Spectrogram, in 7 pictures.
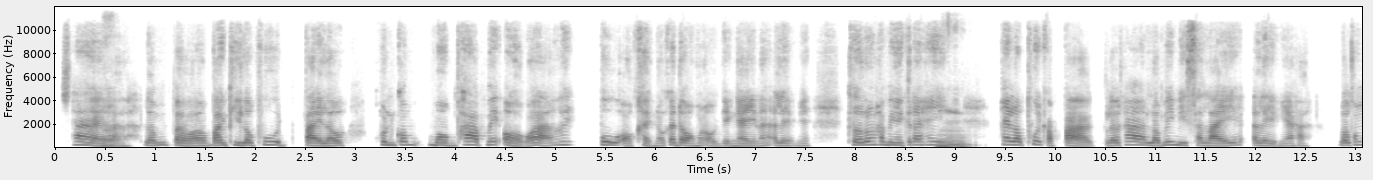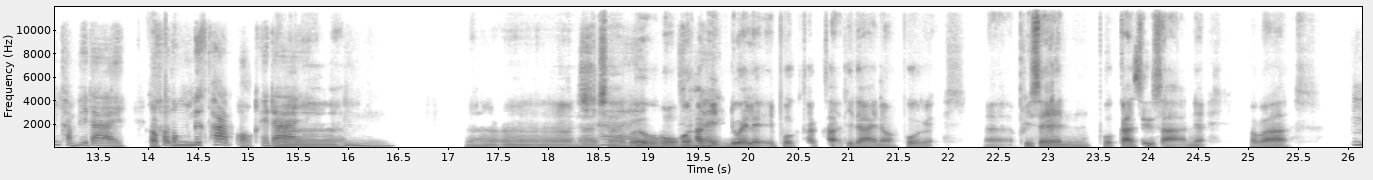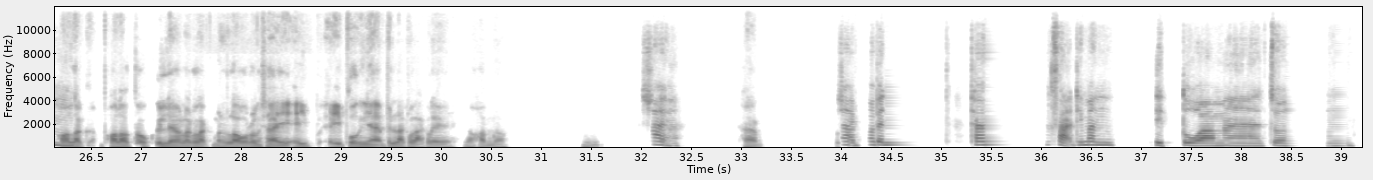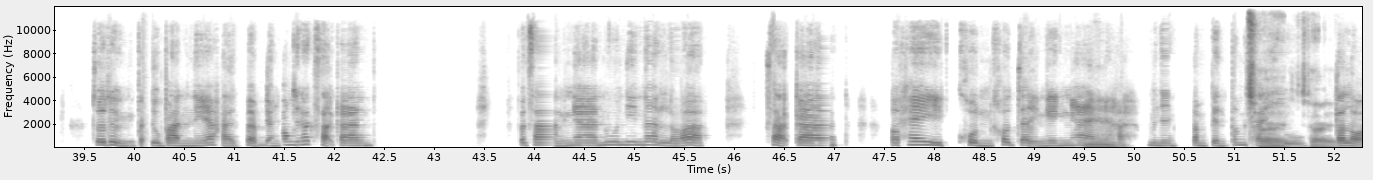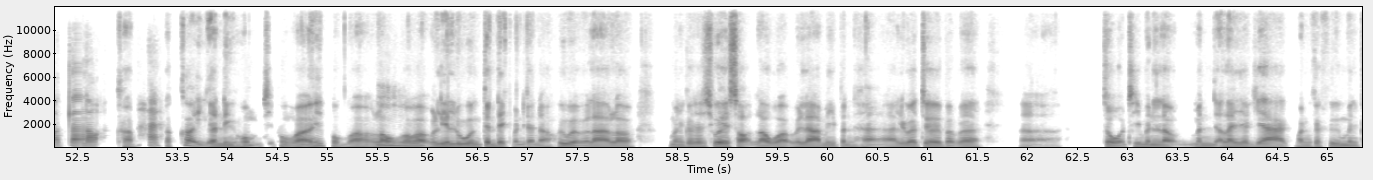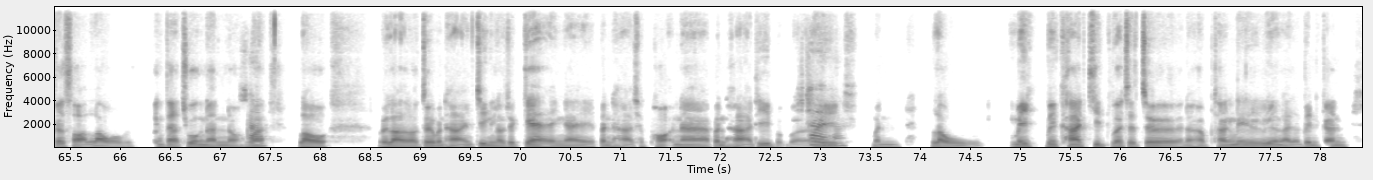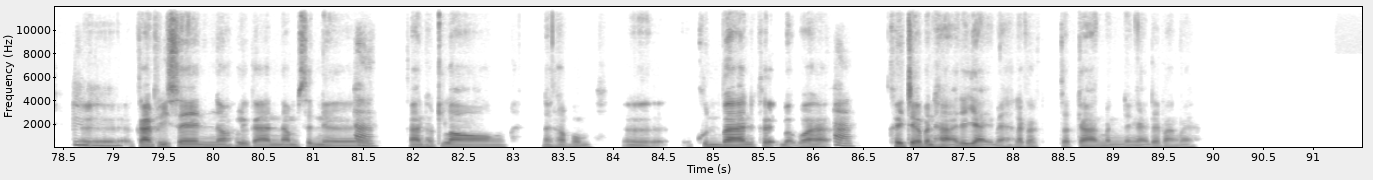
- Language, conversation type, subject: Thai, unstructured, คุณเคยรู้สึกมีความสุขจากการทำโครงงานในห้องเรียนไหม?
- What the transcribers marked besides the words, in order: distorted speech; tapping; other background noise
